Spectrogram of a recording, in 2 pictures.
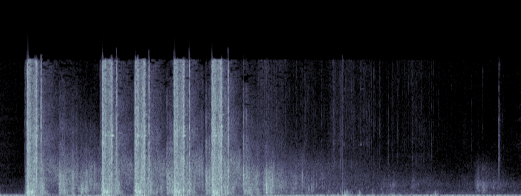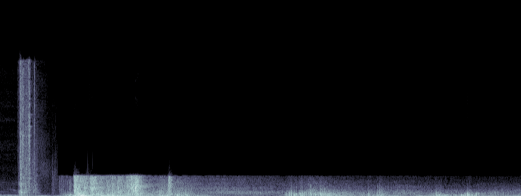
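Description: Kalashnikov-type assault rifle fired in rapid single shots, about seven sharp cracks in the first two and a half seconds and another a few seconds later. From about six seconds on, more firing sounds duller and muffled.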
